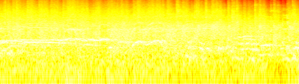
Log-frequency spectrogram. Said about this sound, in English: Cue rapturous applause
